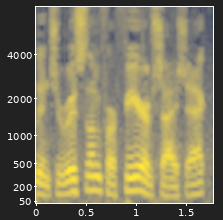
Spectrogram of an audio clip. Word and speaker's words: Shishak: It says, did Pharaoh Shishak attack Jerusalem? And it's about this time when Shishak, as it says in the Bible, that's the way the Hebrews pronounced his name, came and attacked and captured the fortified cities of Israel and went right up to Jerusalem.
